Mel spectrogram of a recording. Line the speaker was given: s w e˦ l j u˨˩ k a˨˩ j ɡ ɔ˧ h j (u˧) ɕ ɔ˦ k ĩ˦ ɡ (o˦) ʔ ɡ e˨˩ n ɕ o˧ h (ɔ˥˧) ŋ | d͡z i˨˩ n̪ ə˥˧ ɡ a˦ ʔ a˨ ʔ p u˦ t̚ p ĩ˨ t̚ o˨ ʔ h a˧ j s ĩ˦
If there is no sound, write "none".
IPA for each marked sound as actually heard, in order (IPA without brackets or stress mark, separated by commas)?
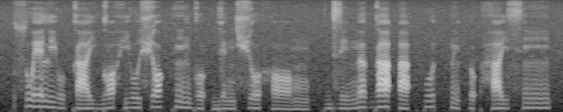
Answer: u˧, o˨, ɔ˨˩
